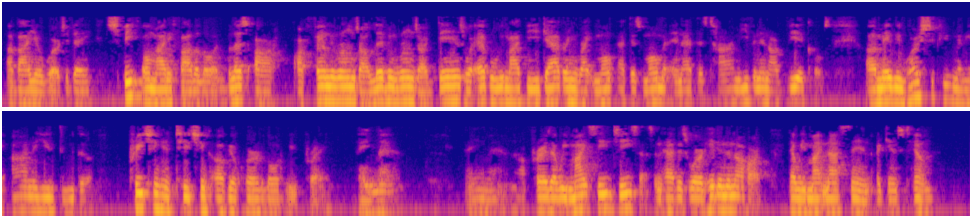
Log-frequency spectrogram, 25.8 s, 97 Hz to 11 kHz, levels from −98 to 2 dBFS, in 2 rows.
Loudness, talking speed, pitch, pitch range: -21 LUFS, 190 wpm, 115 Hz, 110-120 Hz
